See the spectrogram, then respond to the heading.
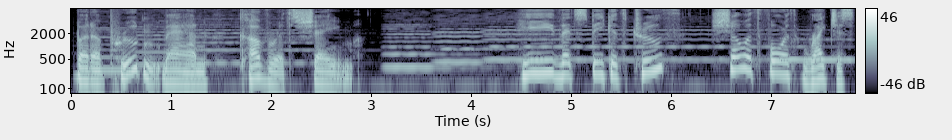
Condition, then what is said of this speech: None; typical speech.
